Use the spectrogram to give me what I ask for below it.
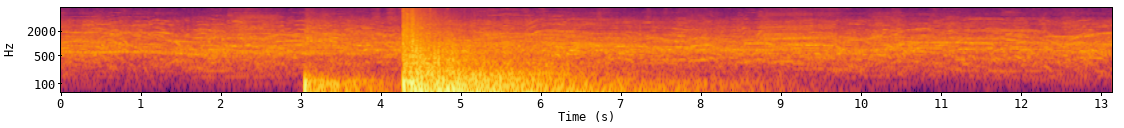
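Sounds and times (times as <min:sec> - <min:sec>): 
siege ambience: 0:03.0 - 0:08.6.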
